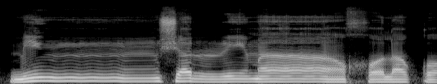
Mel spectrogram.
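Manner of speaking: sung Quran recitation. Shown as a demonstration. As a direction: recite the line like tilawat. Model recitation.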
